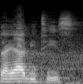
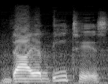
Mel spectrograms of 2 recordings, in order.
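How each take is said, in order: First: The stress falls away from the 'be' syllable. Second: The stress falls on the 'be' syllable. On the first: The speaker calls it wrong. "not diabetes" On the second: The speaker calls it right. "It's in the B that is stress"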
